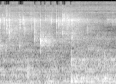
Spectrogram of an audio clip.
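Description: Lukewarm tap water runs steadily into a bathroom sink for face washing, a close, even splashing stream with no voices.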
